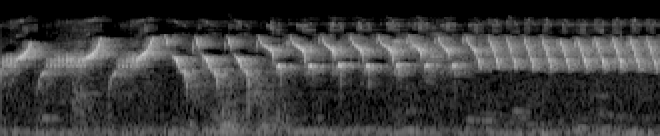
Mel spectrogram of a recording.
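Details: Canary song played to prompt a canary that has stopped singing: quick rising chirps leading into sharp downward sweeps, then an even, rapid rolling trill.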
